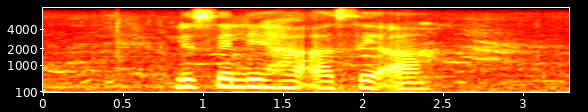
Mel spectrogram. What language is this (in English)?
Southern Sotho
